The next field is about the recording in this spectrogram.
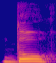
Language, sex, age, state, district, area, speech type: Hindi, female, 30-45, Rajasthan, Karauli, urban, read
